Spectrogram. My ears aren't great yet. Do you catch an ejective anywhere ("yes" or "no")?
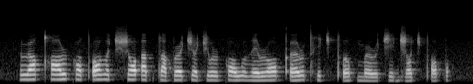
yes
